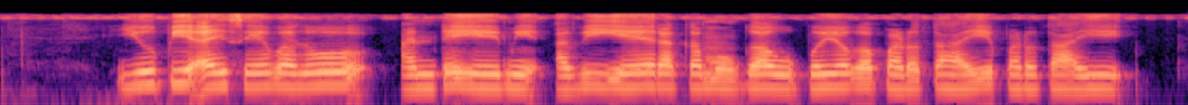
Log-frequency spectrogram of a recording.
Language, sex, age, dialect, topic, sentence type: Telugu, male, 18-24, Southern, banking, question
